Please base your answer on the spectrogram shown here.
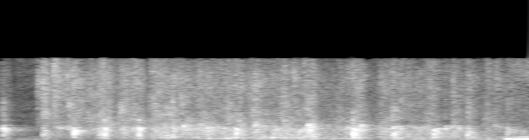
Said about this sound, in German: Begrüßeren mit einem kleinen Applaus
